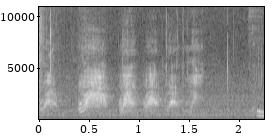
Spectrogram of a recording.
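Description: A talking Donald Duck plush hand puppet plays Donald Duck's quacking laugh through its built-in speaker: a quick run of short, squawky syllables.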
